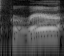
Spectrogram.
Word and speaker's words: Pereira: heavyweight champion taking on Alex Pereira or pan depending on how you want to say his name either is correct he will he is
